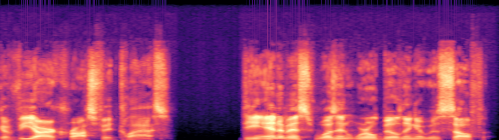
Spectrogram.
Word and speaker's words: Animus: One, the I'm assuming I'm pronouncing this right, the Animus. Yes, the Animus.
